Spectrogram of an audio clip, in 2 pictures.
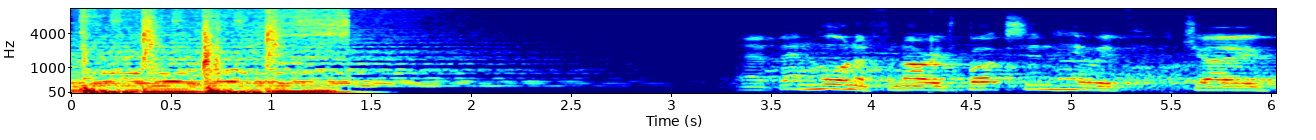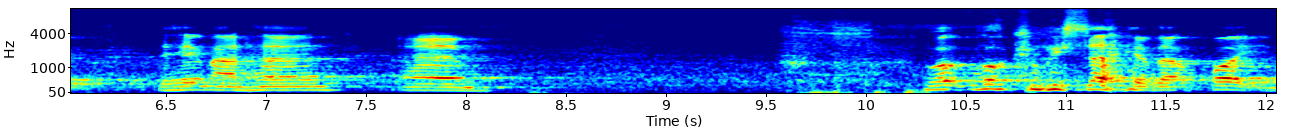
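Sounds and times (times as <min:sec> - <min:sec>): sharp sniff through nose: 0:08.2 - 0:10.3.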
